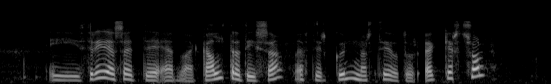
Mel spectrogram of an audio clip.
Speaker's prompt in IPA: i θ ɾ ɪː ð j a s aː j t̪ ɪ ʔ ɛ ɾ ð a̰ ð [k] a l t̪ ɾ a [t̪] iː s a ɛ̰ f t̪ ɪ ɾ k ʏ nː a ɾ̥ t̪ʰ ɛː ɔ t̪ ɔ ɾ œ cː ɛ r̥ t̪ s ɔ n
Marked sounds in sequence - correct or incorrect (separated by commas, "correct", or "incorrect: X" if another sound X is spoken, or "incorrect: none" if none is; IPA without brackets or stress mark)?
correct, correct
